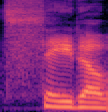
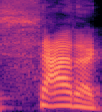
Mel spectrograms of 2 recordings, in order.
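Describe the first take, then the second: First: The first syllable sounds like in 'Satan'. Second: The first syllable sounds like in 'SATA cable'. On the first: The speaker calls it wrong. "not SATA like Satan" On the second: The speaker calls it right. "pronounced like a SATA cable"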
